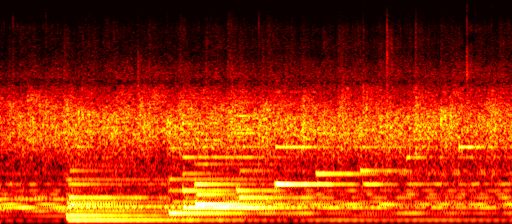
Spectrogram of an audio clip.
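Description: A crowd gives a strong round of applause to the King, a dense patter of clapping, while sustained keyboard or organ chords swell underneath and hold to the end.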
